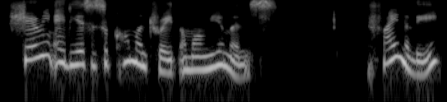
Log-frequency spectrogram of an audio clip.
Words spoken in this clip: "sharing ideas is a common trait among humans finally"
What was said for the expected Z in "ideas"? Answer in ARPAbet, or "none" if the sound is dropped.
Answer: S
